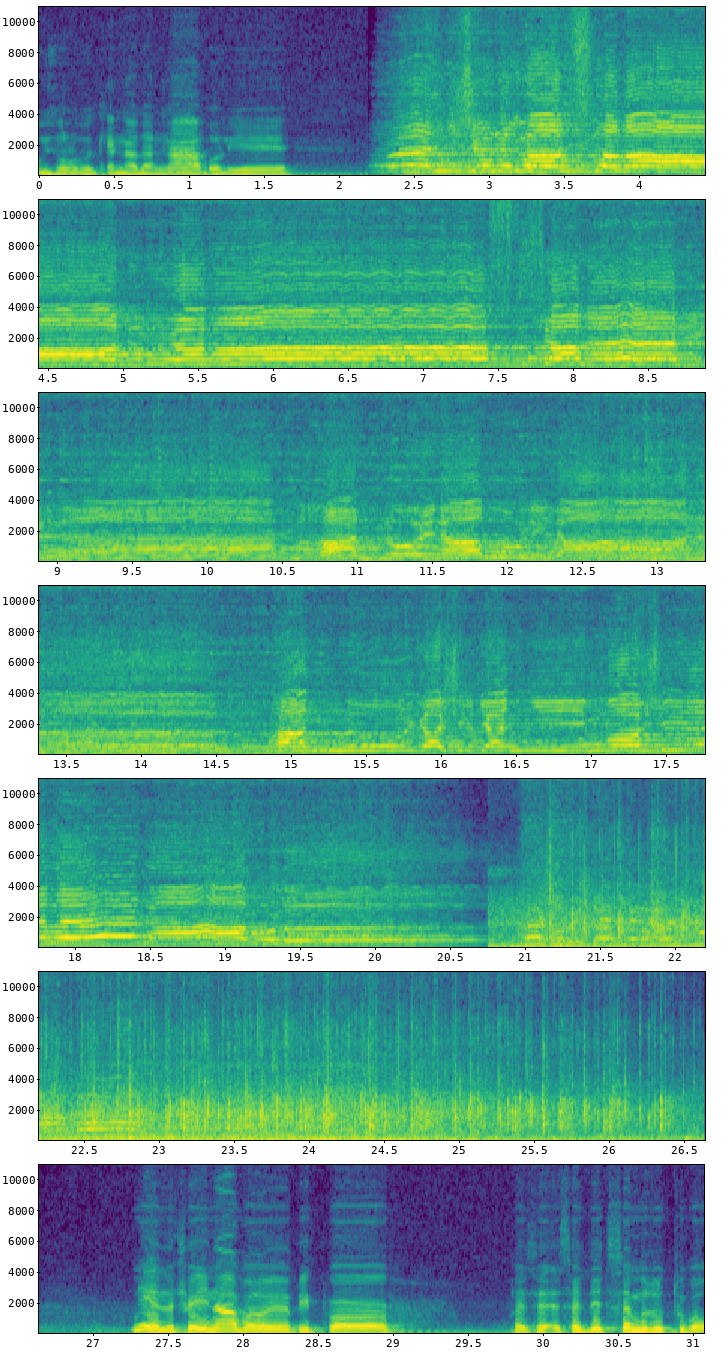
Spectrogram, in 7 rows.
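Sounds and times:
man singing into microphone: 0:02.2 - 0:20.8.

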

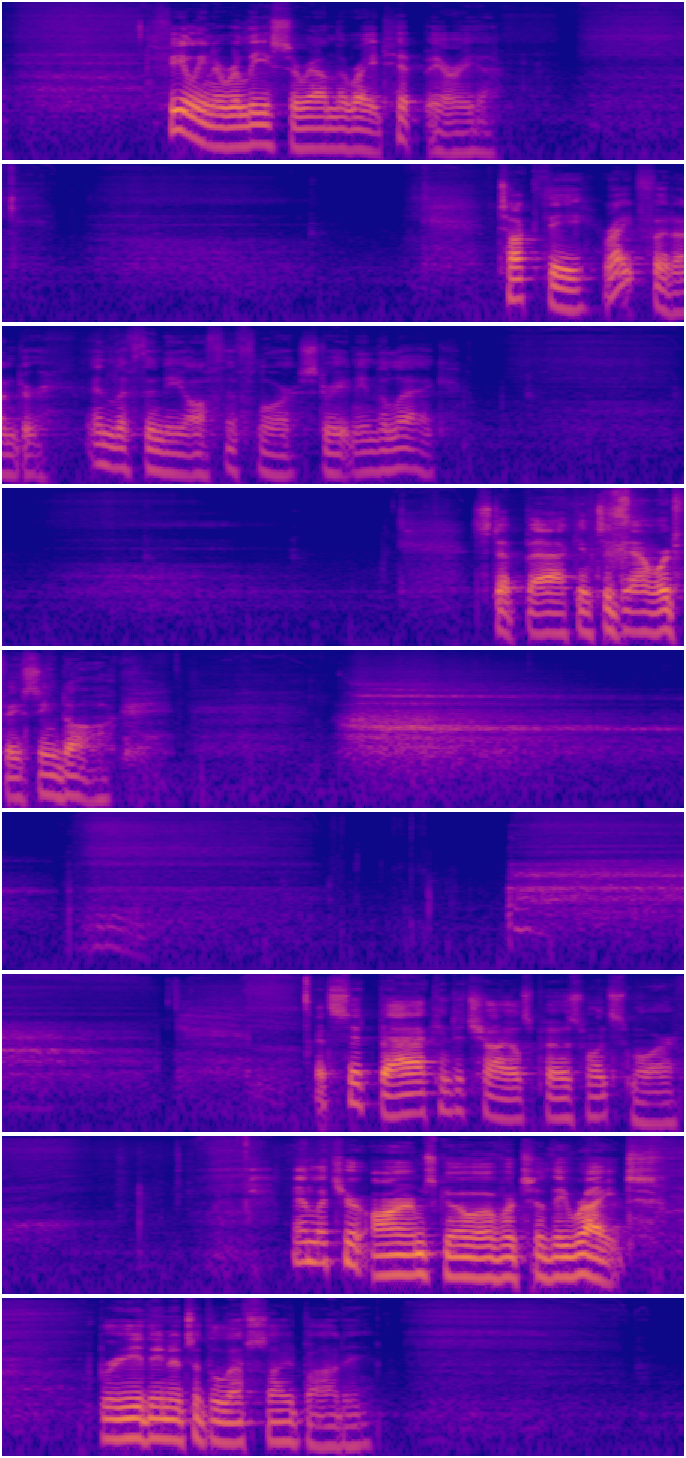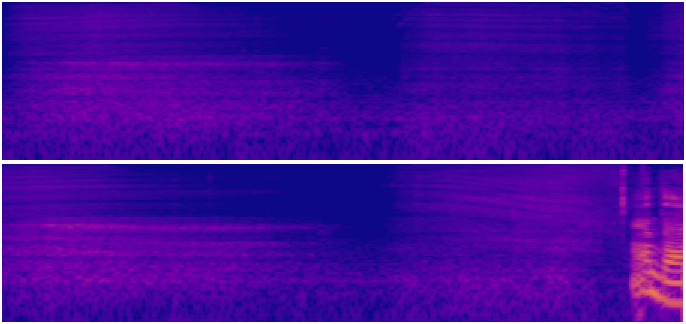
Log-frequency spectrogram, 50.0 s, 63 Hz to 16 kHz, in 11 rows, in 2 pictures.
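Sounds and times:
man breathing deeply: 0:00.0 - 0:01.0, 0:03.4 - 0:07.8, 0:12.5 - 0:25.0, 0:26.1 - 0:29.4, 0:36.1 - 0:37.0, 0:39.0 - 0:49.6.

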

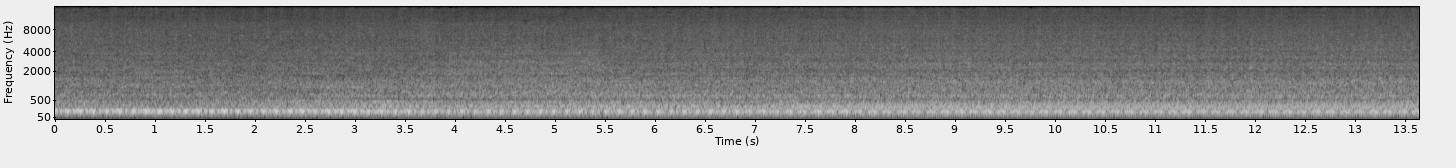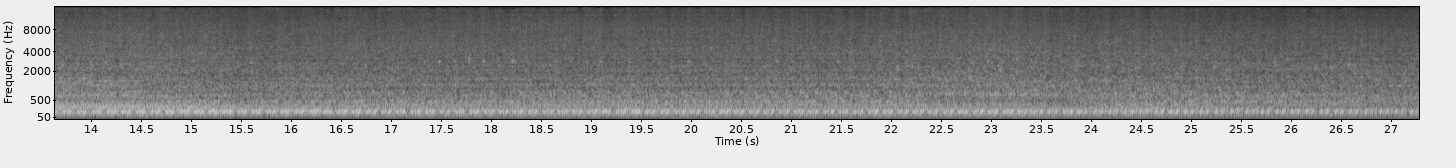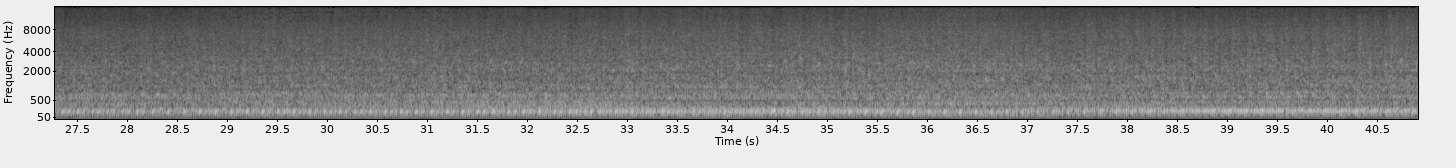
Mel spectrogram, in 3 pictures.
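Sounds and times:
truck engine idling: 0:00.0 - 0:40.9.

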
